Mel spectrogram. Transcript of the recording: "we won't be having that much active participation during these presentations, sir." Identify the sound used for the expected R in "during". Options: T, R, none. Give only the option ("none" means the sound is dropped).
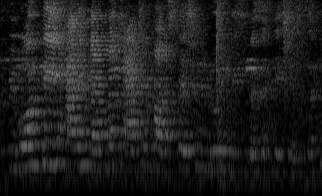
none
